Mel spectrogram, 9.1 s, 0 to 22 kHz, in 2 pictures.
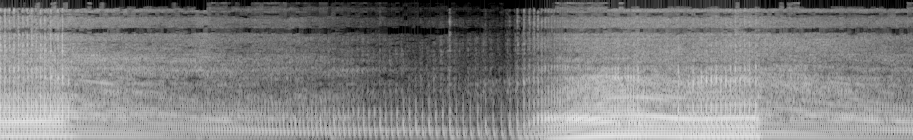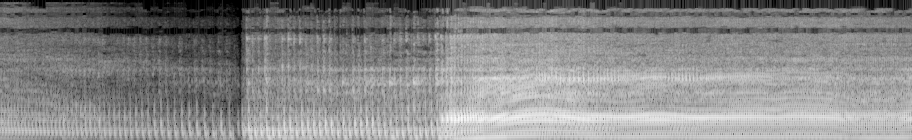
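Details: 1960s Stihl 08S two-stroke chainsaw, about 60 cc, after richening high jet further: revs up but burbly and sagging instead of clean full-throttle scream; over-rich high-speed mixture, adjustment too much, turned back.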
